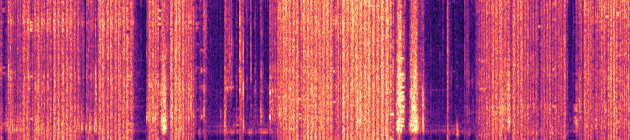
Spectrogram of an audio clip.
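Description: Sandpaper rubbed by hand over oak slats, a hissing scrape in repeated back-and-forth strokes, broken by short pauses about two and four seconds in.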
